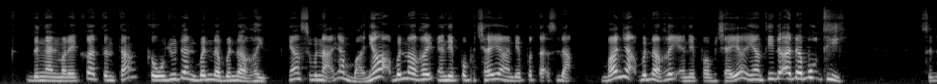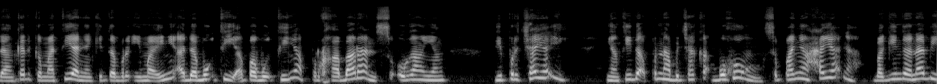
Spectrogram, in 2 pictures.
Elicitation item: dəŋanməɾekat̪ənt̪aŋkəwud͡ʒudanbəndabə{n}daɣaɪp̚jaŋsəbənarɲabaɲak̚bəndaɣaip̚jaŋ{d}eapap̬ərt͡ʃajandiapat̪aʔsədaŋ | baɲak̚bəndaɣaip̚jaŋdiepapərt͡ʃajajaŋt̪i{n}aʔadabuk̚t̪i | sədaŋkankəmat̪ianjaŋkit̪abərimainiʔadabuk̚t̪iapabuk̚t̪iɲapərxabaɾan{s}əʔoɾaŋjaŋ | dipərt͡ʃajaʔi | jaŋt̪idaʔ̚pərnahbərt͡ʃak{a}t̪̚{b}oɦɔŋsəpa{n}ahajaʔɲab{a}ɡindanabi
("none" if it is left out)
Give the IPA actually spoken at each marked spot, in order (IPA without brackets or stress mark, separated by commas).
n, d, d, s, a, b, ɲ, a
